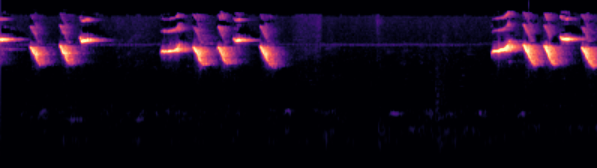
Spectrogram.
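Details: Oriental magpie-robin master song for training other birds: rapid runs of harsh descending slurred notes, four or five per phrase, broken by quiet pauses of nearly two seconds before the next burst.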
